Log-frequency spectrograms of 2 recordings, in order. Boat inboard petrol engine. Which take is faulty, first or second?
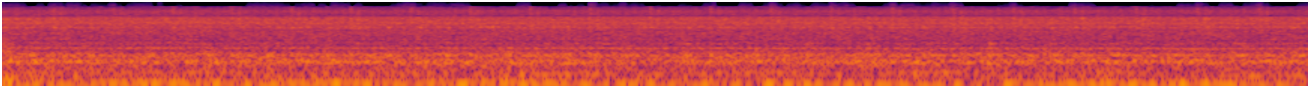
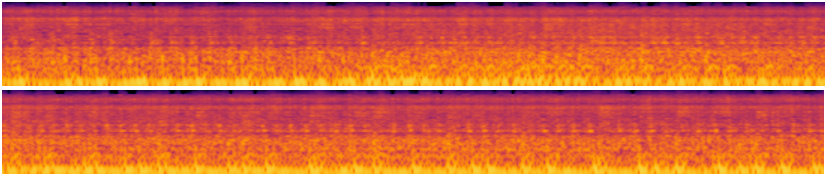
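second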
